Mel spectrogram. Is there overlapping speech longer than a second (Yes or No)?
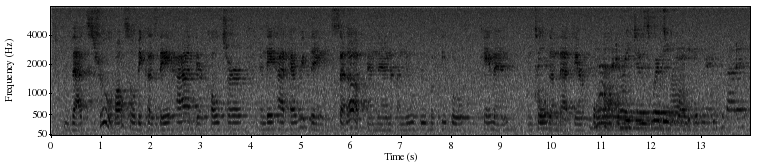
Yes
